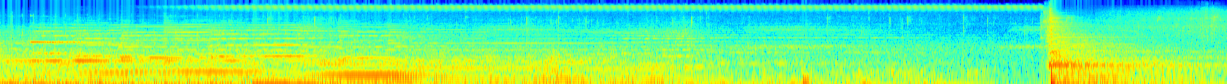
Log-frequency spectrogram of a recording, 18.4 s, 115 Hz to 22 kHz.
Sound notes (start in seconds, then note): 7.9 thunder rumbling; 15.6 ominous note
